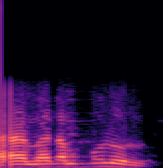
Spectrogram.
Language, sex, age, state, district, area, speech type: Bengali, male, 60+, West Bengal, Nadia, rural, conversation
